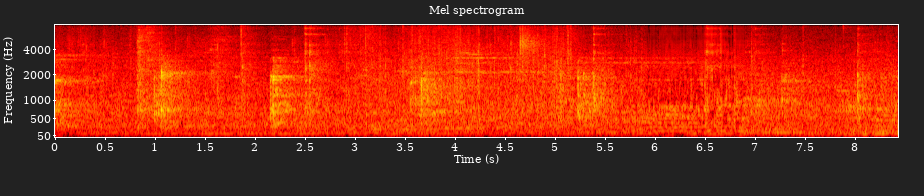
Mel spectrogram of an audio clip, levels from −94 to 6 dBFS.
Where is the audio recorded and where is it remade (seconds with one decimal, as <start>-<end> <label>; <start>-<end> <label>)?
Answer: 0.0-5.9 recorded; 5.9-6.9 remade; 6.9-8.4 recorded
